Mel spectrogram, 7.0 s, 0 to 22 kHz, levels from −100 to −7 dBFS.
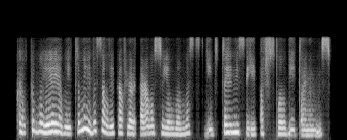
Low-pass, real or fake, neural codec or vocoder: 7.2 kHz; fake; codec, 16 kHz, 0.5 kbps, FreqCodec, smaller model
